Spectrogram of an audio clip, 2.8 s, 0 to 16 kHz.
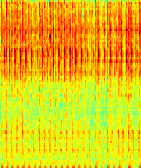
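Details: Honda CRF150F single-cylinder dirt bike cold start on half choke, in gear, no throttle, after cleaning a clogged carburetor idle jet: steady, even thump about three a second at idle, running cleanly; normal cold idle.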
